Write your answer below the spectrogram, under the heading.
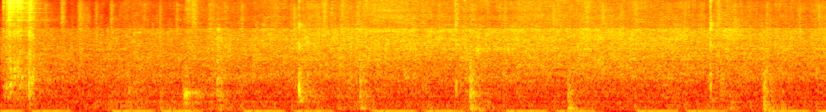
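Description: Thin beef steak strips and onions in vinaigrette sizzling in a stainless steel skillet as they are stirred with a fork, the fork clicking against the pan several times.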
